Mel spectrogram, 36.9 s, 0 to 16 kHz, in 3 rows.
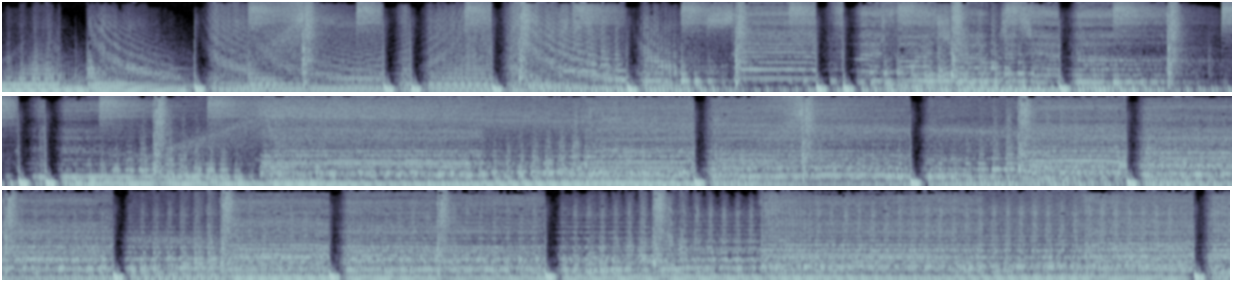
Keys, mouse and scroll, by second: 1.8 KP_9, 3.1 KP_7, 3.7 KP_9, 5.9 KP_7, 8.0 shift+middle click, 9.1 shift+middle click, 10.0 middle click, 10.7 shift+middle click, 11.3 middle click, 12.5 shift+middle click, 12.9 middle click, 16.3 shift+click, 17.7 ctrl+click, 19.4 ctrl+click, 19.9 ctrl+click, 20.6 ctrl+click, 21.3-22.4 drag, 22.8-24.4 middle drag, 25.2-26.6 drag, 27.1-28.6 middle drag, 29.7-30.8 middle drag, 31.1 ctrl+z, 32.6 ctrl+shift+z, 33.4 middle click, 34.5 middle click, 36.1 click.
